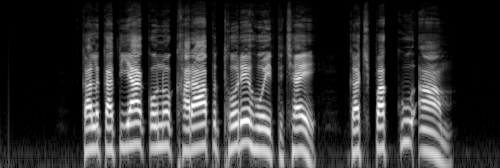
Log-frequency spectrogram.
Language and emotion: Maithili, neutral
